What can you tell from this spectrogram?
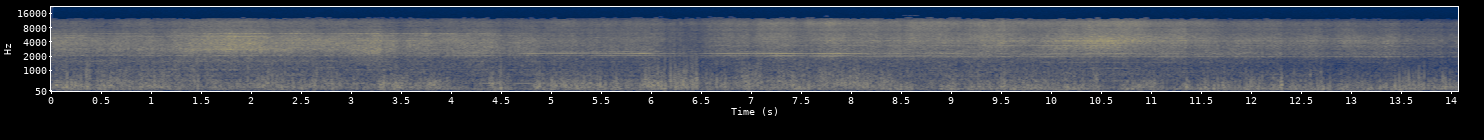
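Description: Airbus A320 jet engines running at taxi power as the airliner rolls slowly past close by, with a thin steady whine most noticeable in the middle. Gusty wind buffets the microphone with a heavy rumble throughout.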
